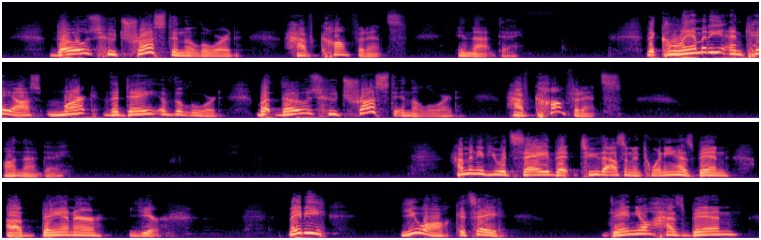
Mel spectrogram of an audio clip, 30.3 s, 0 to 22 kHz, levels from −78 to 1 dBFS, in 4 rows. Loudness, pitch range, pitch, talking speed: -18 LUFS, 130-190 Hz, 160 Hz, 105 wpm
